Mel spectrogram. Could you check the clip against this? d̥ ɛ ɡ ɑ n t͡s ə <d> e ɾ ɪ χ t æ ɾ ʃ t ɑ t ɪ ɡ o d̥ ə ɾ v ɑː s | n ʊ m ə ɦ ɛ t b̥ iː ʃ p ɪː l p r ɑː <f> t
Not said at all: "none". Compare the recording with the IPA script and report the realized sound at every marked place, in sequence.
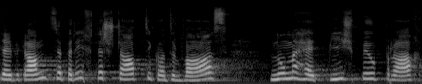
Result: b, χ

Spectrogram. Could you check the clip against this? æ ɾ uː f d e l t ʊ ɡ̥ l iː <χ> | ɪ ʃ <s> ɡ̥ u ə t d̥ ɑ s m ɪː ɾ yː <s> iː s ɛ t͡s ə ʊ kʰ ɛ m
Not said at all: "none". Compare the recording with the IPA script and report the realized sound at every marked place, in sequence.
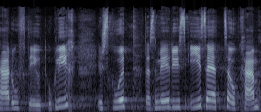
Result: χ, s, s

